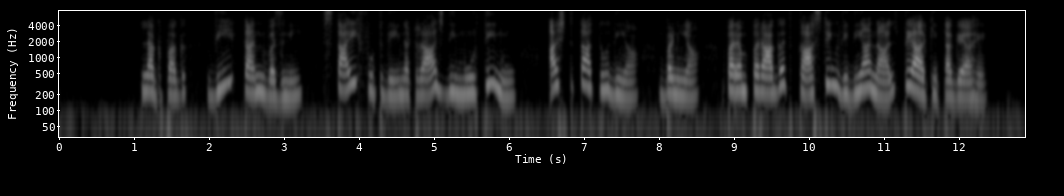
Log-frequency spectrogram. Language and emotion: Punjabi, neutral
